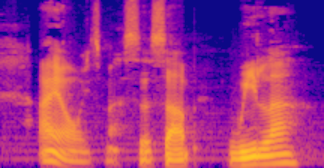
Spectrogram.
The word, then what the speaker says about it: Huila: And I think it's pronounced, I always mess this up, Huila. I think it's Huila, but it looks like it says Julia.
